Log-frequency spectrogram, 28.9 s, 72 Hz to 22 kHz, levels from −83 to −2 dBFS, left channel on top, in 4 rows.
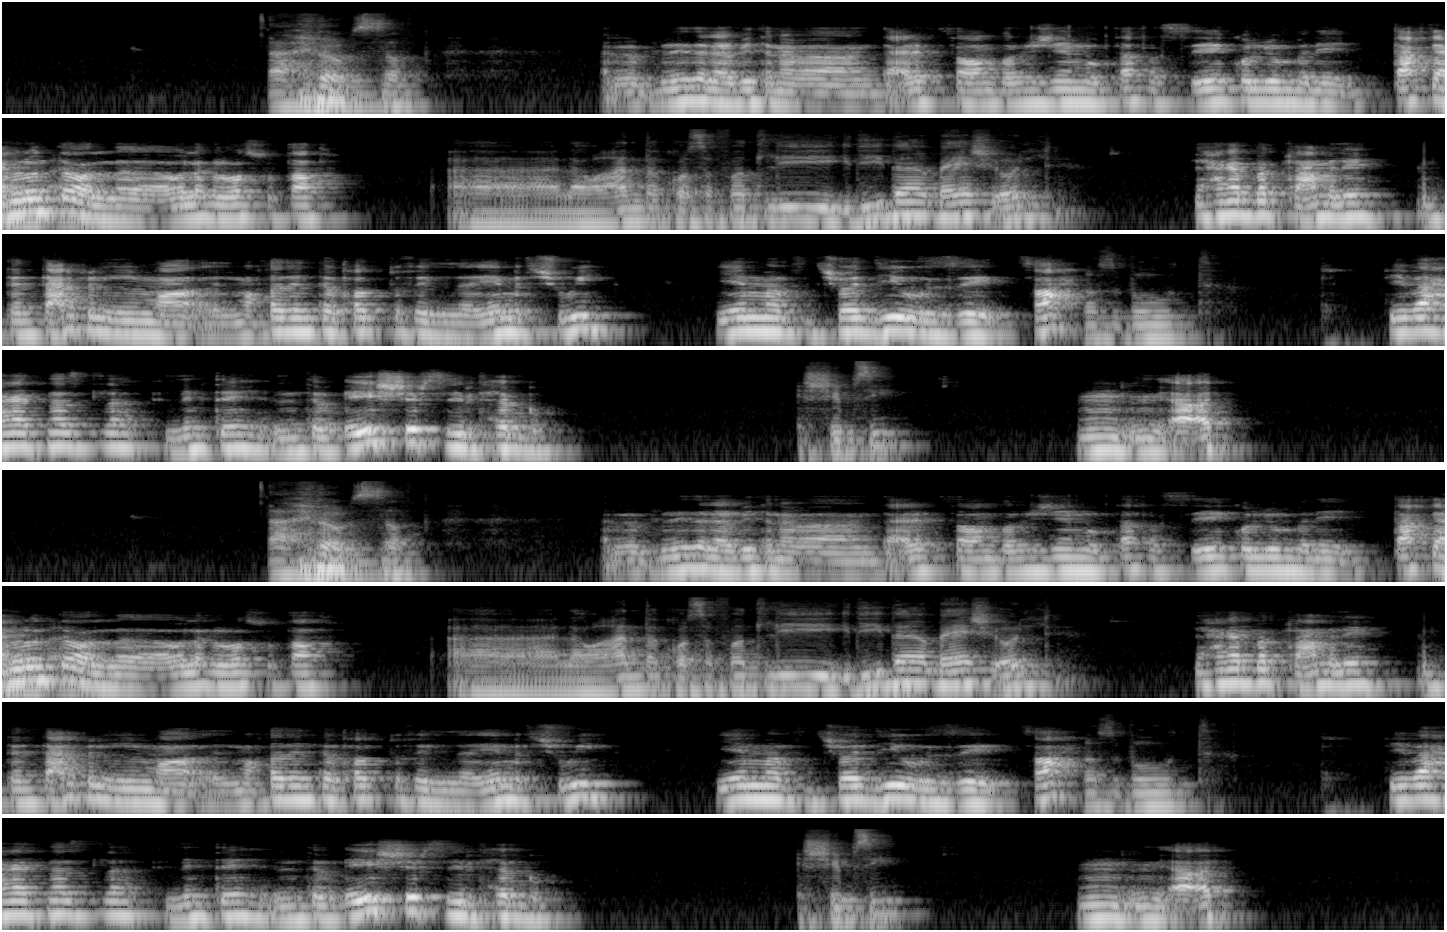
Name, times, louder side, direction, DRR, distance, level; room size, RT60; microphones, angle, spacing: voice 1, 1.3-2.0 7.2-7.6 9.4-12.5 19.8-20.3 25.6-26.1, equal, 10° right, 2.4 m, -26 dB
voice 2, 3.0-8.9 13.2-17.5 18.0-19.8 21.4-24.4 27.0-27.7, left 2 dB, 50° left, 1.6 m, -22 dB
21.0 x 8.6 x 2.5 m
head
